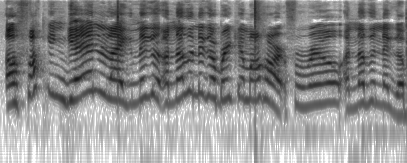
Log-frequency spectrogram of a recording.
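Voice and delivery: high, loud and fed up, as if screaming inside her head; exasperated inner rant. Retold or imitated. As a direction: throw the question up in disbelief, voice climbing. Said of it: "in my head, I'm like".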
